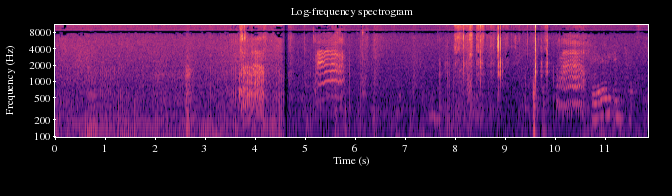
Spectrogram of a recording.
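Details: Akari, a pet cat recorded in her first two months with her owners, purrs low at first, then gives several short rising meows, the last a quick stepped trill, amid clicks and handling noises indoors.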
